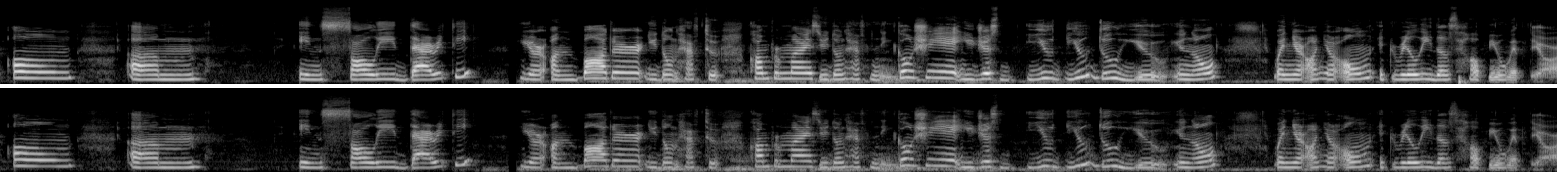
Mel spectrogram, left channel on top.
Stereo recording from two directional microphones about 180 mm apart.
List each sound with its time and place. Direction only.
0.1 s speech: 30° left (ahead or behind)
